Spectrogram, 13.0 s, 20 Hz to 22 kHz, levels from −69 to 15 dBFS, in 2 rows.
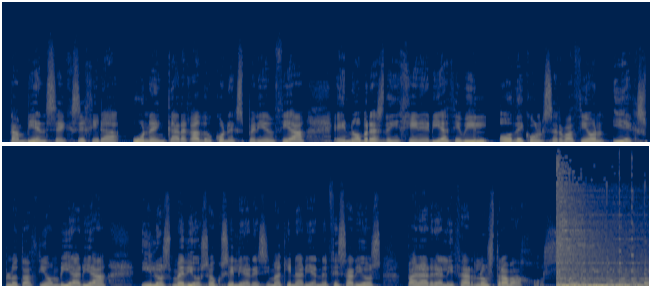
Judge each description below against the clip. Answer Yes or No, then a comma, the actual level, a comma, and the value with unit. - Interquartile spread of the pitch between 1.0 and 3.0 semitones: No, average, 4.5 semitones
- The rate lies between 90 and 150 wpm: Yes, average, 135 wpm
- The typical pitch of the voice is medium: Yes, medium, 150 Hz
